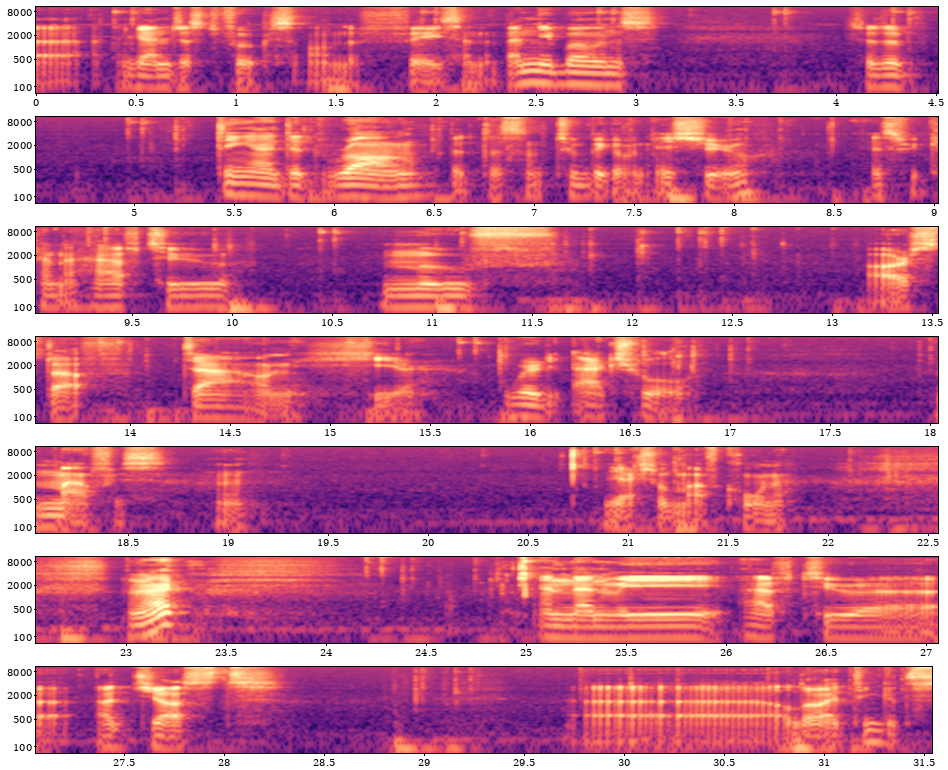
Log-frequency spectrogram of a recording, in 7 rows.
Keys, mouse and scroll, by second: 0.4 click, 1.9 shift+click, 2.1 shift+click, 2.8 click, 4.3 click, 5.2 middle click, 5.9 middle click, 6.5 middle click, 6.9 middle click, 7.7 shift+middle click, 7.9 shift+middle click, 8.1 middle click, 8.5 g, 10.0 z, 11.2 shift+right click, 11.6 c, 13.0 g, 14.1 r, 15.2 g, 15.9 middle click, 16.7-17.2 scroll up 2, 17.2 middle click, 18.1 g, 21.0 scroll down 3, 21.3 middle click, 22.1 middle click, 22.3-22.6 scroll up 2, 22.8 shift+middle click, 22.9 shift+middle click, 23.2 scroll up 1, 24.2 right click, 24.4 middle click, 27.9 click, 29.0 shift+middle click, 29.2 middle click, 29.4 shift+middle click, 30.3 middle click, 30.5 shift+middle click, 30.9 shift+middle click, 31.4 middle click.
